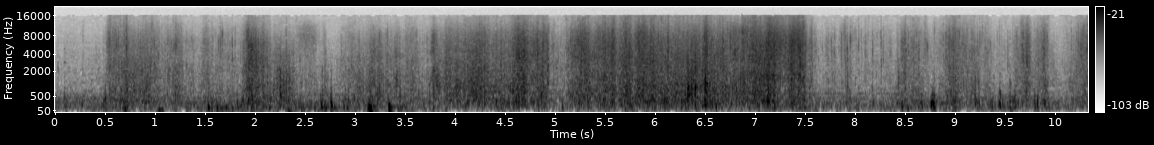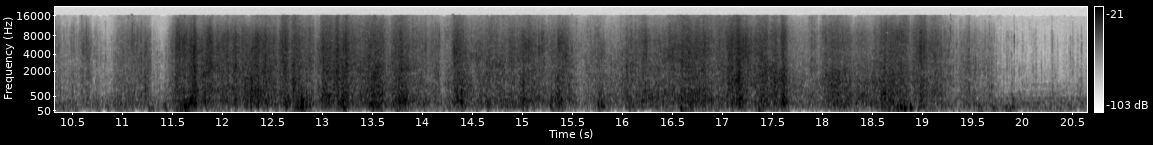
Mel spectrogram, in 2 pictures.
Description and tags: Boom Folie LookingThroughThings
Searching in a bag.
